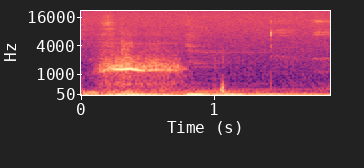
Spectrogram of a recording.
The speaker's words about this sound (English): I just heard a demon crow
